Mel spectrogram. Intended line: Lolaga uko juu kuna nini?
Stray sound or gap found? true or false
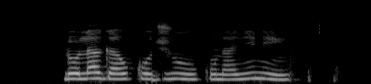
false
